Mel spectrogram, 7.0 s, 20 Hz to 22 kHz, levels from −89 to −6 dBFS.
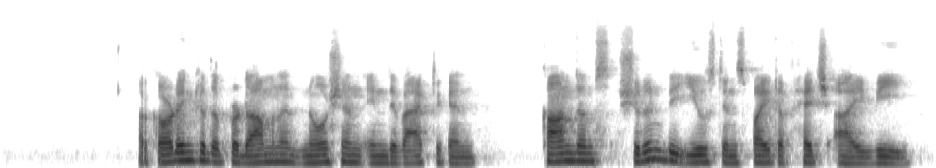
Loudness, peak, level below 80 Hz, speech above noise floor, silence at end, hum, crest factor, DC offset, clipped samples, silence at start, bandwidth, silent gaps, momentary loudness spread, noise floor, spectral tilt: -29 LUFS; -8 dBFS; -68 dBFS; 54 dB; 0.2 s; none; 22 dB; under 0.1%; under 0.1%; 1.05 s; 11 kHz; none; 8 LU; -83 dBFS; -7 dB/octave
